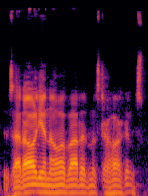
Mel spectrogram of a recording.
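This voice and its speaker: An actor playing a steady, dry-humored frontier marshal in a 1950s radio western, speaking in a laconic, unhurried way. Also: male voice, fairly low pitch, lightly acted. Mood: wary, calm. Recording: noisy vintage 1950s radio recording.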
